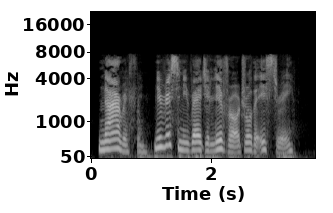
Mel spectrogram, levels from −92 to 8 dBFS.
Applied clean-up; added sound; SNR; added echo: neural mask model RNNoise.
